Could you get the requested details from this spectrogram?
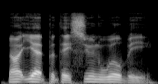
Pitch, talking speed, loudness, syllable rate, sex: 100 Hz, 265 wpm, -17 LUFS, 5.0 syllables/s, male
